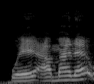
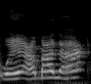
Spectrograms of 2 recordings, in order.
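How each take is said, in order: First: Said in the usual way. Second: Wait a minute jumps much higher; rising disbelief. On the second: Shown as a demonstration. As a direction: pitch the second one up in disbelief.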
